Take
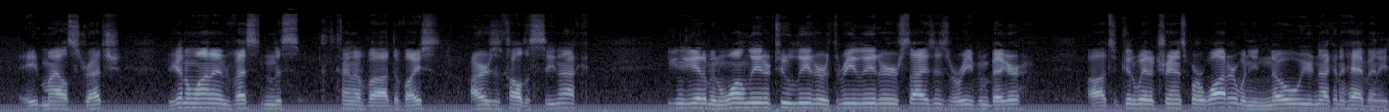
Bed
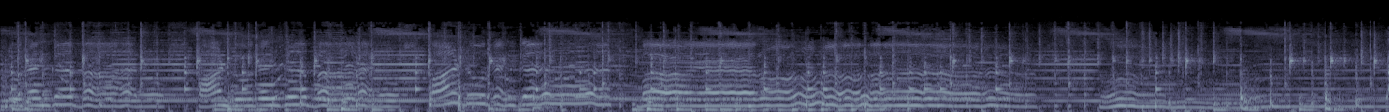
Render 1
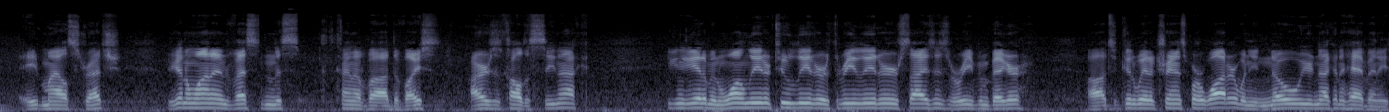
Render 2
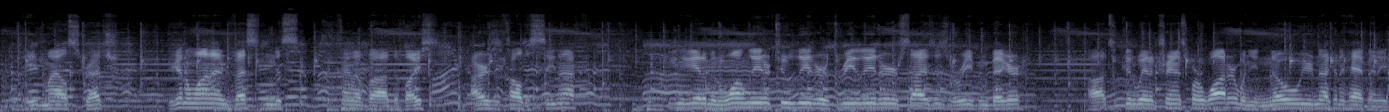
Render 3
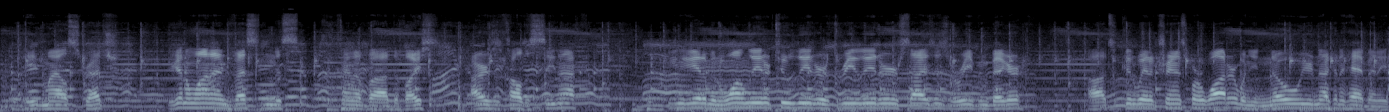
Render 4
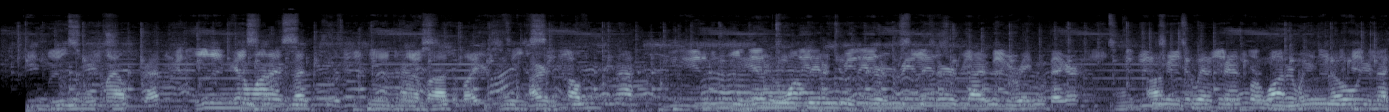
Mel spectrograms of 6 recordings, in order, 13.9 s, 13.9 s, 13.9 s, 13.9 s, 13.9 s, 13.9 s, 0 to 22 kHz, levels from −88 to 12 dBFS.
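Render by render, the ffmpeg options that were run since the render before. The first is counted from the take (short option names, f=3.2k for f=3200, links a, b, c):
-af "bandreject=f=60:t=h:w=4,bandreject=f=120:t=h:w=4,bandreject=f=180:t=h:w=4,bandreject=f=240:t=h:w=4"
-filter_complex "[1:a]volume=-7.5dB[a];[0:a][a]amix=inputs=2:normalize=0"
-af "volume=2dB"
-filter_complex "[0:a]asplit=2[a][b];[b]adelay=17,volume=-7dB[c];[a][c]amix=inputs=2:normalize=0,acrossover=split=380|2200[d][e][f];[d]adelay=260[g];[e]adelay=580[h];[g][h][f]amix=inputs=3:normalize=0"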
